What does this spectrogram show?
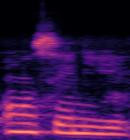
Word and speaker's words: enseigne: Attention à la prononciation du verbe enseigner. On ne dit pas en mais on prononce le gn comme un n. Écoutez bien, il enseigne.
